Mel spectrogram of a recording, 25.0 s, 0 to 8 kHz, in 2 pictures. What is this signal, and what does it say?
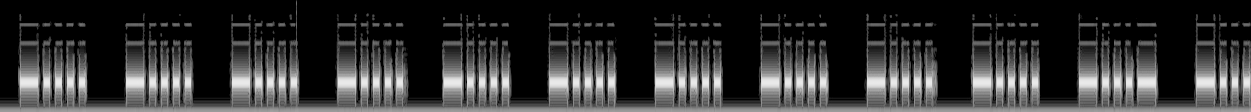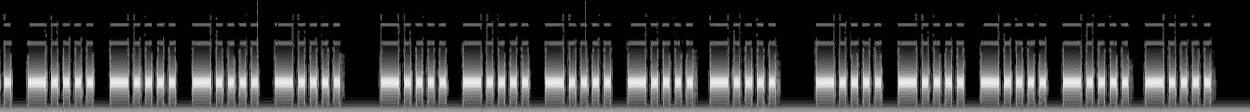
Morse code, heard as a keyed tone, about 20 wpm, 800 Hz. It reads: 6 6 6 6 6 6 6 6 6 6 <BT> 66666 66666 66666
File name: CW gyakorlas 6 17 baud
